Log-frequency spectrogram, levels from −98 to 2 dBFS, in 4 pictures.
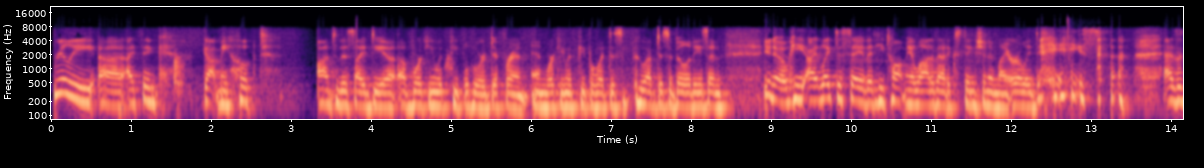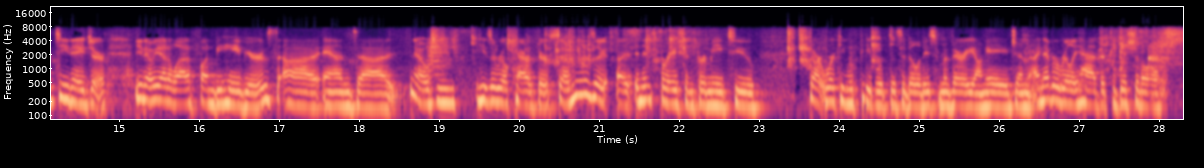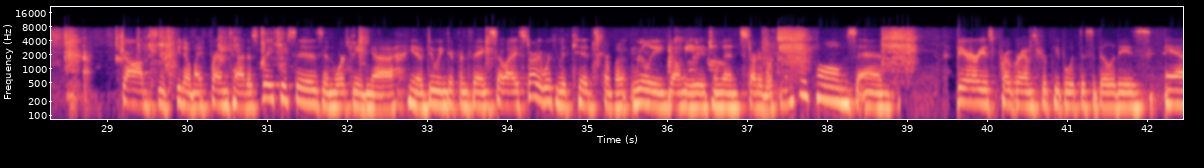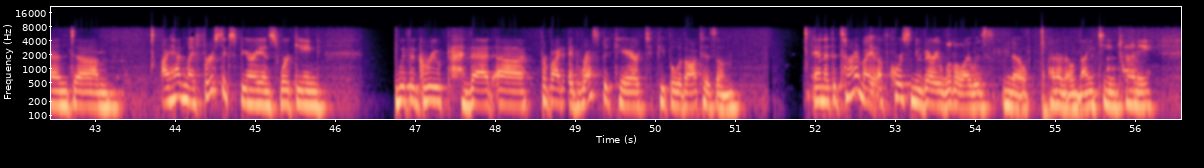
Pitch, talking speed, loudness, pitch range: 170 Hz, 190 wpm, -17 LUFS, 155-200 Hz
